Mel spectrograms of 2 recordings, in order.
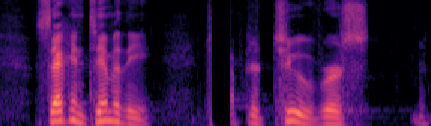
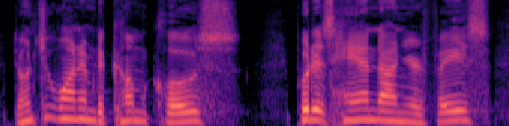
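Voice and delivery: ordinary talk

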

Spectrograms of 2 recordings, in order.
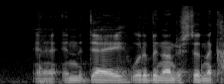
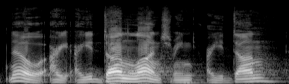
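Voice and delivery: insistent repeat; 2 semitones higher, 9 dB louder than usual. Retold or imitated.

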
